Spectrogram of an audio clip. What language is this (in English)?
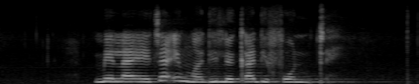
Northern Sotho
